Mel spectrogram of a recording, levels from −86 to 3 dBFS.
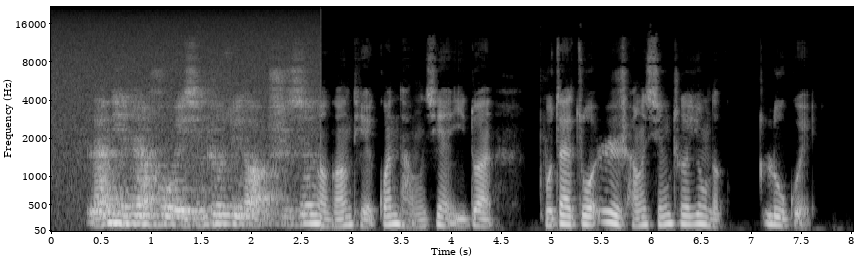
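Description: From the start to 2.70 s, there is likely a switch to a distant microphone: the speech is roomy, hollow and bass-light, with room noise about 25 dB down, changing suddenly before "港铁观塘".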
